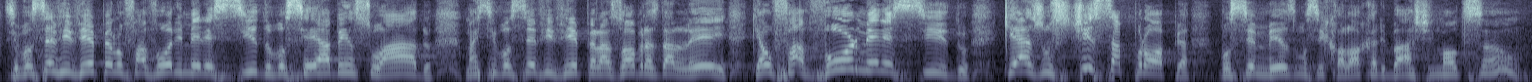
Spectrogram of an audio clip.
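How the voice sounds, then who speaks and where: A male pastor with a Brazilian Portuguese accent preaches emphatically in a church hall, repeating key phrases. His high voice has lively intonation, at normal speed with hardly any pauses. Long church hall reverb fills the recording.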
